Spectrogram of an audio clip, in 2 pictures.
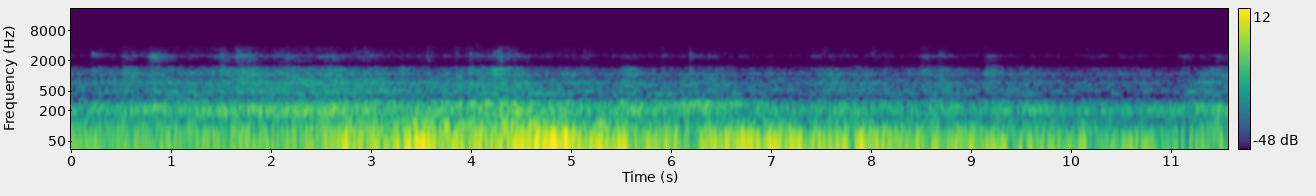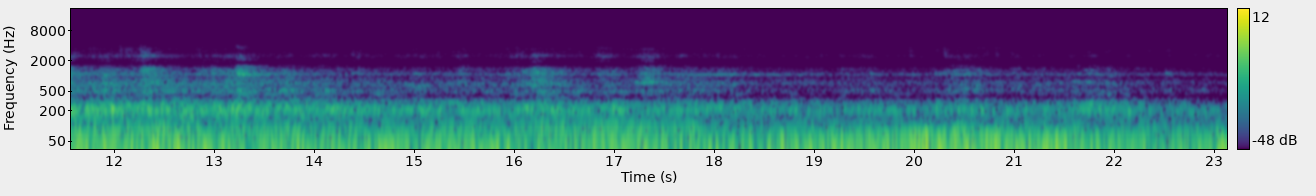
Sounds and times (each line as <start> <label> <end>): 0.0 railway light tower 23.1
